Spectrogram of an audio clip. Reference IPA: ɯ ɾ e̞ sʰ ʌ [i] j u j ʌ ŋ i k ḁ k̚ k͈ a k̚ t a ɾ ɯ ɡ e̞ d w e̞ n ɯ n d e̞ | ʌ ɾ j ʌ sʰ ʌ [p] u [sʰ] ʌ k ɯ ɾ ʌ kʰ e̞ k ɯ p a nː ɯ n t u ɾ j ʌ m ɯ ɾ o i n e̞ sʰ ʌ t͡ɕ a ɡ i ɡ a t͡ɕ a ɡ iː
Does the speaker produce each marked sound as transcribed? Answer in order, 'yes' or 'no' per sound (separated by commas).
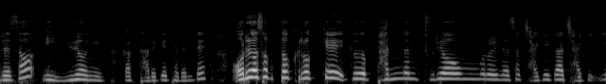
yes, no, no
